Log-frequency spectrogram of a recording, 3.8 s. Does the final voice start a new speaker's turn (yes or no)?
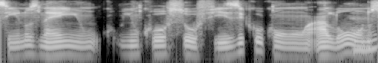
no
